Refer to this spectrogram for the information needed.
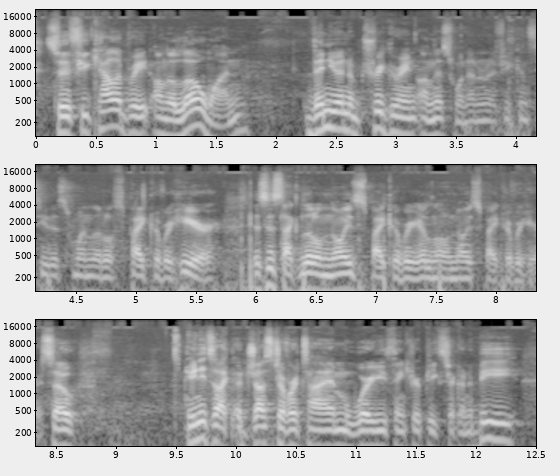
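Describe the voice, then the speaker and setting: Amid noticeable background noise, a man at a medium pitch talks at a very fast pace with ordinary pitch variation. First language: not English. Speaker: conference speaker, software developer. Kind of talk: technical presentation. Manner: halting, many fillers.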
